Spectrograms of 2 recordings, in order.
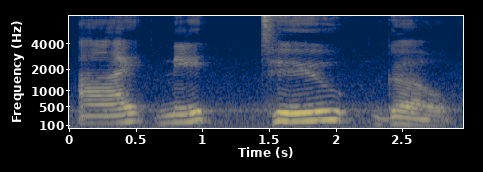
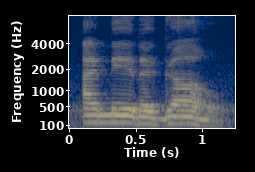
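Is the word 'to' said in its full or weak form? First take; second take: full; weak. First: 'To' is said in its full form. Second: 'To' is reduced to a weak 'ta'. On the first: "when you say it one by one" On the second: "in a full sentence, you often say it like ta"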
